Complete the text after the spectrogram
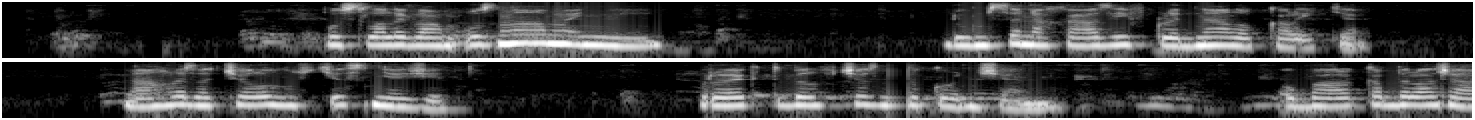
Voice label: Office Noise Czech Female Handset; STF 294 Database (EG-ES 202 396); AMR-WB; 150ms Delay - 10ms Jitter - 1% Loss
